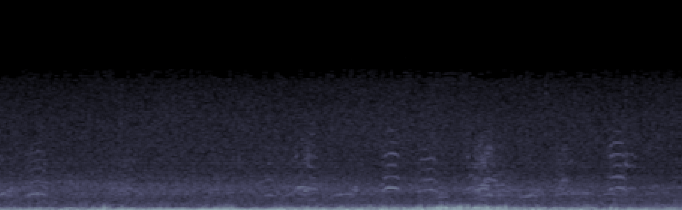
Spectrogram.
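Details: Snow geese on the Richelieu River give short, high nasal honks in quick, uneven succession, about three or four a second, over a deep, continuous low rumble.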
